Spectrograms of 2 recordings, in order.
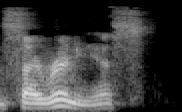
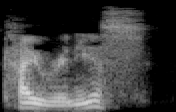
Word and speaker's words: Cyrenius: It also happened when Cyrenius, sometimes pronounced Kyrenius with a Q, was governor of Syria.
